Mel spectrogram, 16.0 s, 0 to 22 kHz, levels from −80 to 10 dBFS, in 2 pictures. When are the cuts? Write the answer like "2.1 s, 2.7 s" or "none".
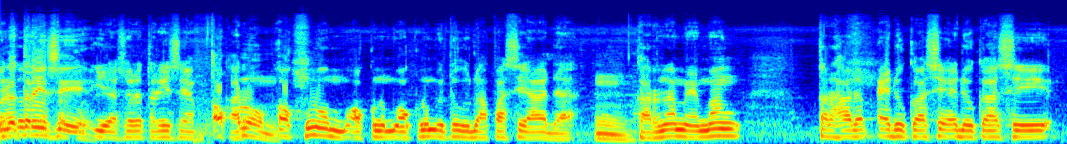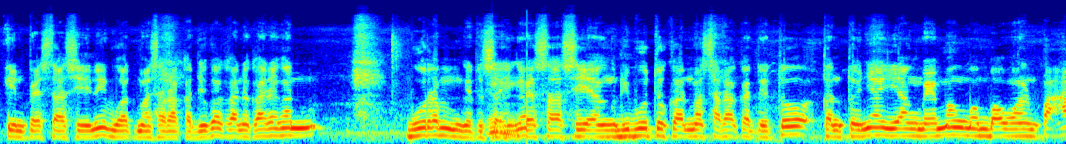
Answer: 1.5 s, 11.9 s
